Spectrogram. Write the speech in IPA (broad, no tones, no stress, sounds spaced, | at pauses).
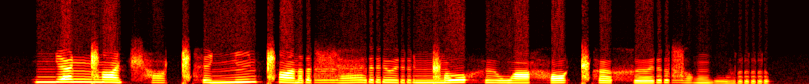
ɲ æ ŋ͡ǁ ɑ̃ t͡ʃʰ ɑ̤ ǁʰ e ɲ ĩ ǁ ɑ̃ r ɮ æ̤ r ʉ r ŋ͡ǁ o h ʉ w ɑ̃ h ɔ ǁʰ œ x ø r z ɔ̤ ŋ ṳ r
